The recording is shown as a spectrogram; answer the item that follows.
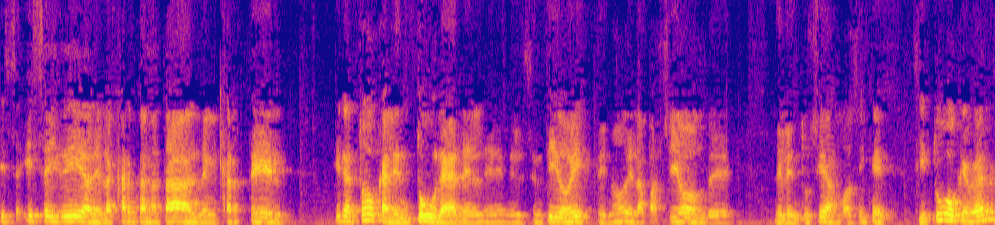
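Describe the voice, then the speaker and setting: A man's fairly high voice at a fairly slow pace, with ordinary pitch variation. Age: 60s. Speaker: school founder and teacher. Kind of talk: radio interview. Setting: video call.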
